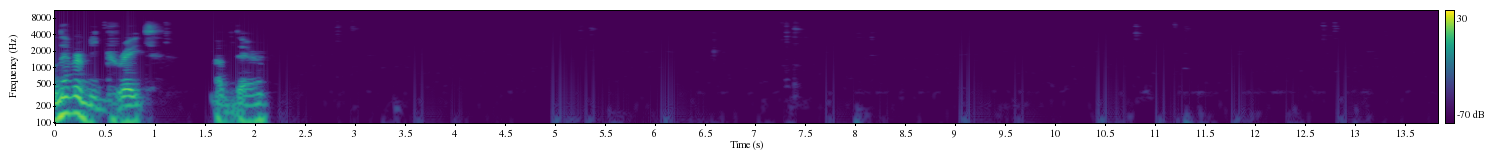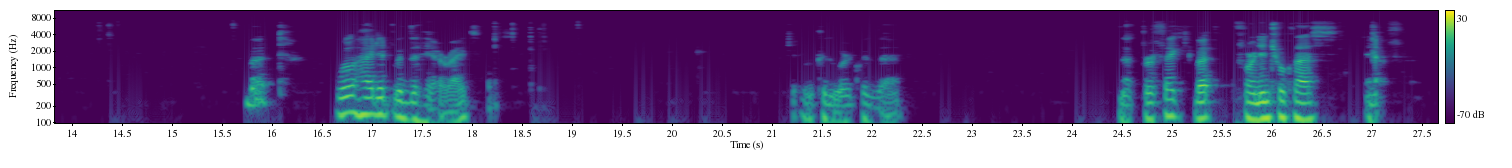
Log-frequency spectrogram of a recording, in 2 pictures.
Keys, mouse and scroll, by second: 0.8 middle click, 1.6 scroll down 1, 3.1 right click, 3.6 g, 5.6 right click, 8.3 g, 11.0 click, 11.5 right click, 11.6 g, 13.0 right click, 13.3 g, 14.5 right click, 15.9 middle click, 17.5-17.8 scroll down 1, 18.8 Tab, 19.4 middle click, 26.9 click.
